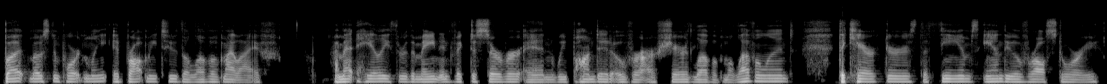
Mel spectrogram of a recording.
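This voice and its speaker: A man with a medium-pitched voice records a listener message. It is a prepared personal testimonial, captured dry and close. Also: little pitch movement, a little fast, no room sound.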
